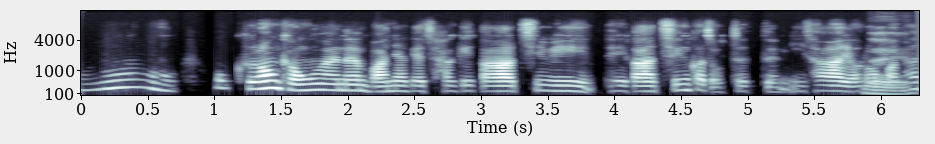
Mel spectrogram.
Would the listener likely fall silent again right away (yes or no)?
yes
